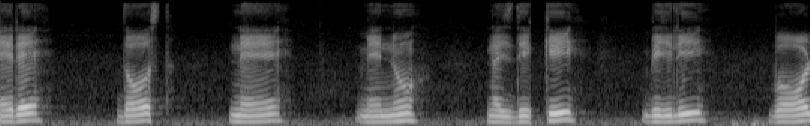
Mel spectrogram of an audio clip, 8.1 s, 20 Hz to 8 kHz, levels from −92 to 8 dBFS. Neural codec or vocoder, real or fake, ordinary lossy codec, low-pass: none; real; none; 7.2 kHz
